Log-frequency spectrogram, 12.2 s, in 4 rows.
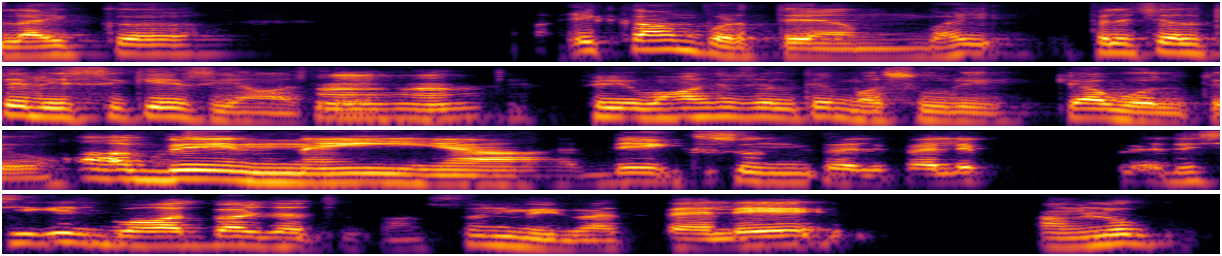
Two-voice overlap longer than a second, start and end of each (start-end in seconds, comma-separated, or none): none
